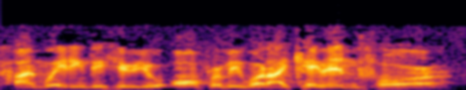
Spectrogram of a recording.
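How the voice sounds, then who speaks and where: Proud, debt-ridden young gentleman gambler, highly animated delivery, dull vintage radio sound. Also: fast talker, slightly rough. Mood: sardonic, impatient. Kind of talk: 1970s radio drama acting. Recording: muffled old radio broadcast, faint crowd.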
